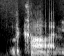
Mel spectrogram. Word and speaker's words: Lacan: Lacan.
